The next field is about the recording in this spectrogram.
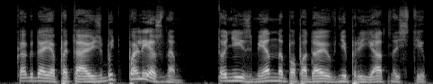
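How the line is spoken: Grumbled. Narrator (Russian): пробурчал Ринсвинд

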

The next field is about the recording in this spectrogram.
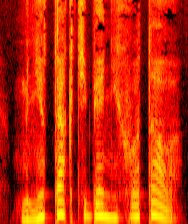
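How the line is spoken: Tender whisper. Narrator (Russian): Она все шептала нежные слова

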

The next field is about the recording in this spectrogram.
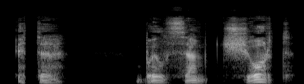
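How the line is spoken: Dying hoarse rasp. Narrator (Russian): прохрипел Гржебин, обливаясь кровью

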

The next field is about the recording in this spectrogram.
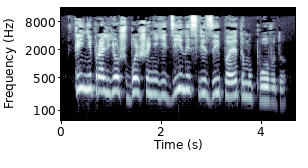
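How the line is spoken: Loud commanding tone. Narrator (Russian): громко распорядился он

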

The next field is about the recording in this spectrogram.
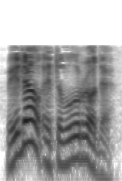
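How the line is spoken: Whispered close in ear. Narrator (Russian): прошептал у него над ухом Феникс

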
